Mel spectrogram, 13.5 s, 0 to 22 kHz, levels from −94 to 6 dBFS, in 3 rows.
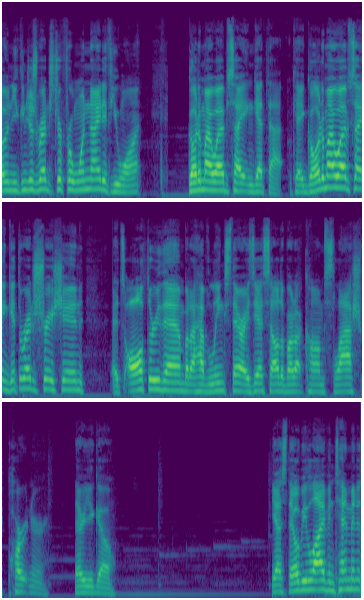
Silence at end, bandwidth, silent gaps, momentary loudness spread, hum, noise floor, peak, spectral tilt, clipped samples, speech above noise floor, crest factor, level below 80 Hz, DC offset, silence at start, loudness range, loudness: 0 s; 15.5 kHz; none; 12 LU; none; -68 dBFS; -4 dBFS; -4.5 dB/octave; under 0.1%; 45 dB; 20 dB; -64 dBFS; under 0.1%; 0 s; 10 LU; -23 LUFS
